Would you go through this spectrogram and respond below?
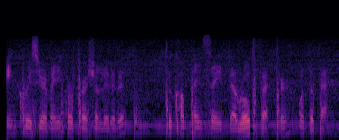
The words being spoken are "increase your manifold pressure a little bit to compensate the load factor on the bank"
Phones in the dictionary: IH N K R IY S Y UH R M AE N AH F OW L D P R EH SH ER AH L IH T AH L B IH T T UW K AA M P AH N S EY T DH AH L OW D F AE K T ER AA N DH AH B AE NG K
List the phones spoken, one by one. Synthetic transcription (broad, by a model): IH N K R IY S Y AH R M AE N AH F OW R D P R EH SH ER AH L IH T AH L B IH T T UW K AA M P AH N S EY T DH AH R OW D F AE K T ER AA N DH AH B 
